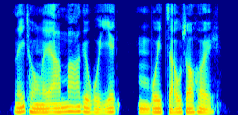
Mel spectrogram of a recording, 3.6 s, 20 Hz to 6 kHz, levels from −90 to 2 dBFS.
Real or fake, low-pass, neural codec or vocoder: real; 5.4 kHz; none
